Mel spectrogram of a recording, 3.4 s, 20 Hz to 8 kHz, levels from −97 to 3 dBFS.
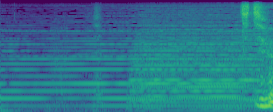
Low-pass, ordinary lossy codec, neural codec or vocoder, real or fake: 7.2 kHz; none; none; real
